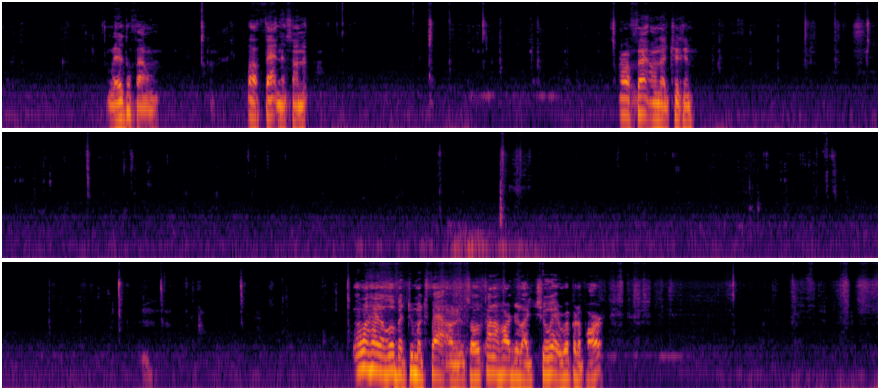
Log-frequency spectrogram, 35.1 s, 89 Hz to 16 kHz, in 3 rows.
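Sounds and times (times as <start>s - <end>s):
person chewing meat: 0.0s - 1.4s, 2.2s - 3.3s, 4.1s - 8.2s, 9.3s - 28.4s.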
